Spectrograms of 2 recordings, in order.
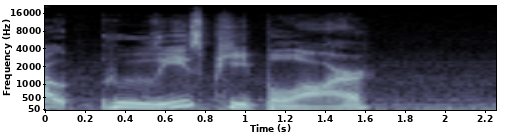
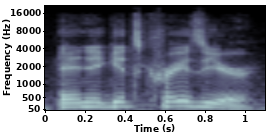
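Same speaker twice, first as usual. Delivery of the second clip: ordinary delivery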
